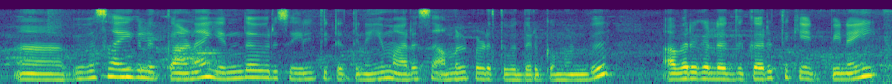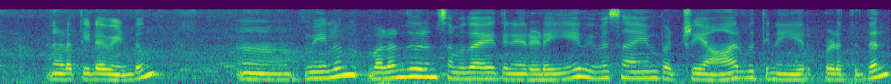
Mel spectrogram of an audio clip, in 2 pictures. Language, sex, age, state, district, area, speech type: Tamil, female, 30-45, Tamil Nadu, Thanjavur, urban, spontaneous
